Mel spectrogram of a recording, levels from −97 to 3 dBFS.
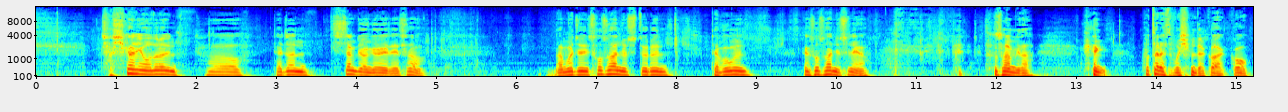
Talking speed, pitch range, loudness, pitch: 230 characters per minute, 105-145 Hz, -19 LUFS, 130 Hz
